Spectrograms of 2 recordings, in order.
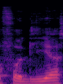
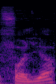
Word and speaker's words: Foglia: Mais tout le long du spectacle, Plume, sachant Folia, parce que c'est pas Foglia, c'est Folia, il faut prononcer, sachant Folia dans l'assistance, n'a pas cessé de l'haranguer, de le prendre à partie.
